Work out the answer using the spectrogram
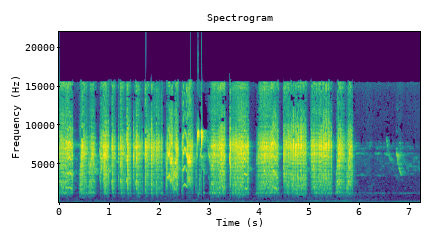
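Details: Sogok ontong, or little spiderhunter, song meant to stir silent birds of its kind into singing: loud, harsh, buzzy high bursts repeated rapidly for about six seconds, then near quiet with faint high notes.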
